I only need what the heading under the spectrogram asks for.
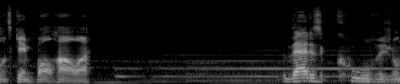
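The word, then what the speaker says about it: VA-11 Hall-A: But yes, it is pronounced Valhalla.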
